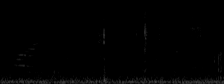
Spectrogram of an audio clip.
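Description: Near silence with a few faint, light clicks from Pokémon trading cards being handled.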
